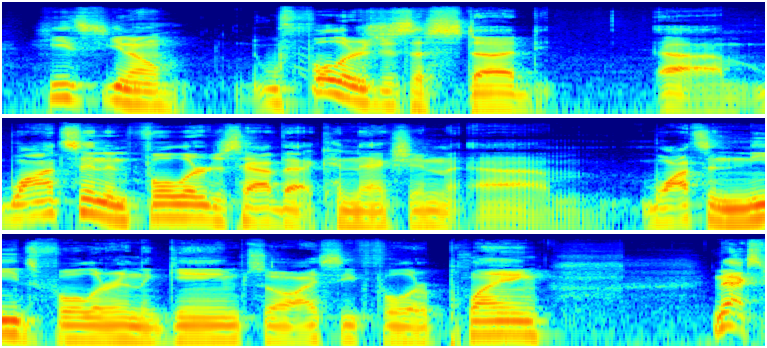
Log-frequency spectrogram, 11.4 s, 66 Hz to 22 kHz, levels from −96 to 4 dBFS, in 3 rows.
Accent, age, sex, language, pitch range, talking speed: American, 30-49, male, English, 95-125 Hz, 145 wpm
